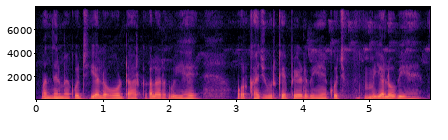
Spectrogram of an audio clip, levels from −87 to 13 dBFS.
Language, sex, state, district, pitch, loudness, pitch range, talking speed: Bhojpuri, male, Bihar, Saran, 125 Hz, -20 LUFS, 120-135 Hz, 200 wpm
